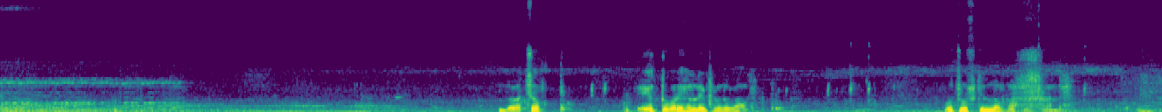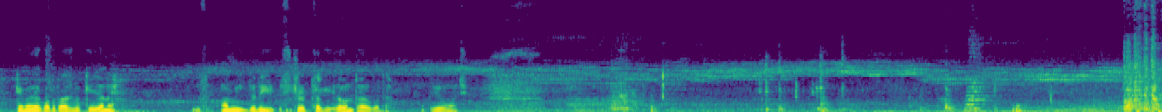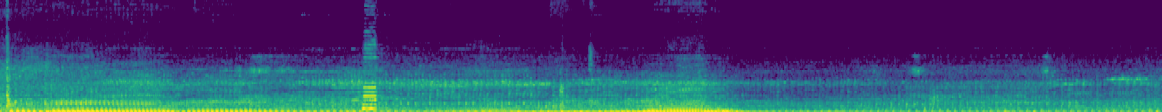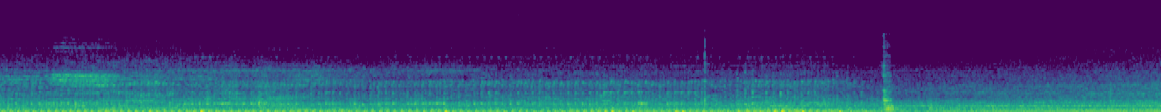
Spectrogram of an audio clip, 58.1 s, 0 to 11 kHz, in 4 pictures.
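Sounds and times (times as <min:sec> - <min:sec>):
motorcycle engine under load: 0:25.9 - 0:58.0.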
